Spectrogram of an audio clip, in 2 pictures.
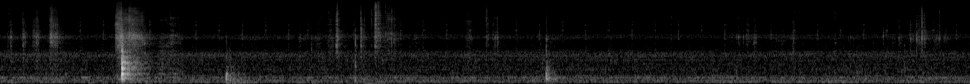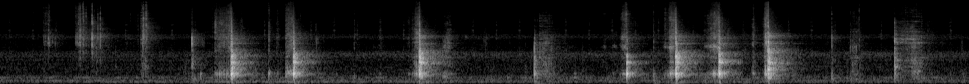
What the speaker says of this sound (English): Cut like coarsely. And green chili pepper too.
